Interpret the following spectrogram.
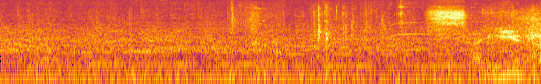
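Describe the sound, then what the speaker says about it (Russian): Horse hooves clip-clop as a mounted unit gallops off in the medieval strategy game Blood of Steel, a faint, steady patter beneath low battle ambience. "Ну и разумеется, он ускакал."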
